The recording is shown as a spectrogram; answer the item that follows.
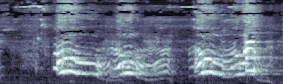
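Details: Treeing Redbone Coonhounds howling at a chipmunk hidden in an oak tree; two long, rolling bay-howls from several dogs at once, each wavering up and down and lasting over a second.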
